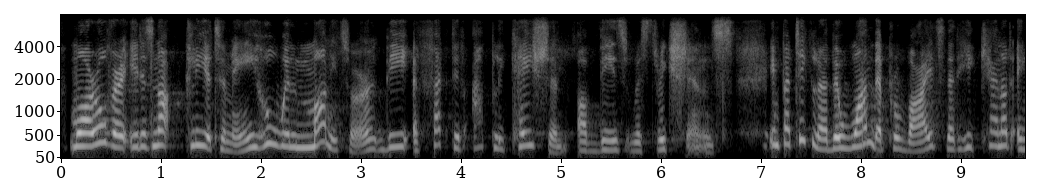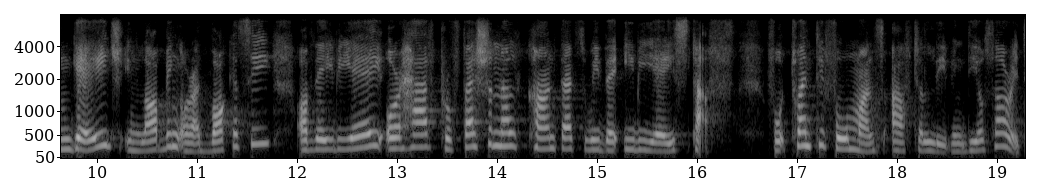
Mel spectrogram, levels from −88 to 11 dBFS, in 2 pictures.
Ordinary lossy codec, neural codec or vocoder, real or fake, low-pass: Opus, 16 kbps; none; real; 7.2 kHz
